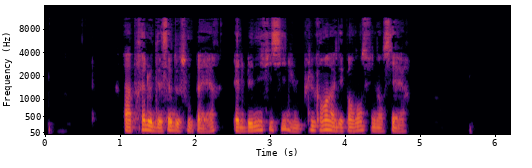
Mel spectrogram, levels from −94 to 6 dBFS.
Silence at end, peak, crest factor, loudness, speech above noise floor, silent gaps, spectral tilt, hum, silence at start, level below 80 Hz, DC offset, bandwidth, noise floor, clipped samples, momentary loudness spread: 1.35 s; -10 dBFS; 20 dB; -28 LUFS; over 62 dB; none; -5 dB/octave; none; 1.05 s; -58 dBFS; under 0.1%; 11.5 kHz; under -90 dBFS; under 0.1%; 8 LU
